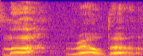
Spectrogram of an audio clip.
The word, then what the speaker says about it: Esmeralda: the girl's name and it's Esmeralda but she pronounces it as ma rela like all separate um but she does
